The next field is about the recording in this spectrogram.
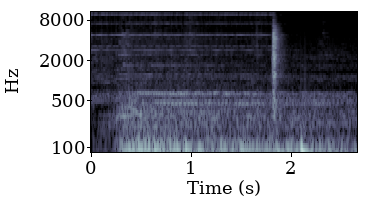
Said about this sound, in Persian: حس میکردم الان که دیگه گوشم کر بشه اصلا باورتون نمیشه ولی با هر بار زنگ تلفن انگار تمام وسایل خونه میلرزید برقای خونه ضعیف و قوی میشد دیگه آخراش حس میکردم از همه دنیا داره صدای تلفن میاد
